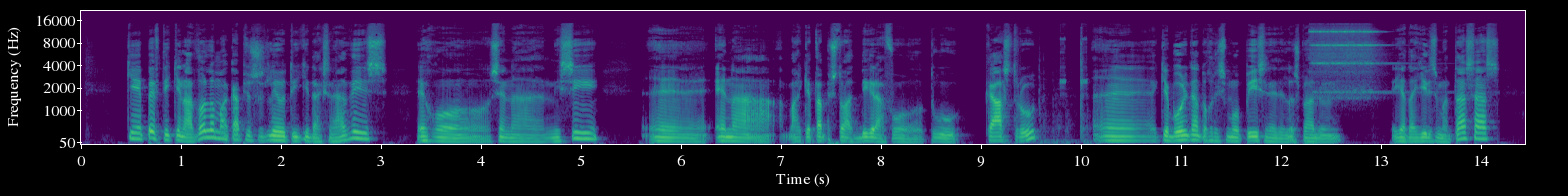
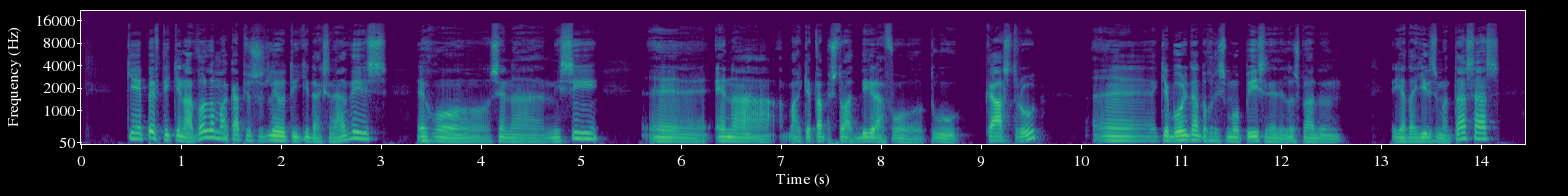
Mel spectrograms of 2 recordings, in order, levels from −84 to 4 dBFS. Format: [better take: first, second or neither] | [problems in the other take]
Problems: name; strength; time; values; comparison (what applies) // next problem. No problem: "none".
second | keyboard typing; faint; at 9.5 s; peak 15 dB below the speech // doorbell; noticeable; at 12 s; peak level with the speech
